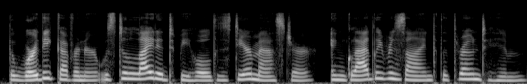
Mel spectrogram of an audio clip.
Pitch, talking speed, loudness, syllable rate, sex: 215 Hz, 195 wpm, -18 LUFS, 5.7 syllables/s, female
